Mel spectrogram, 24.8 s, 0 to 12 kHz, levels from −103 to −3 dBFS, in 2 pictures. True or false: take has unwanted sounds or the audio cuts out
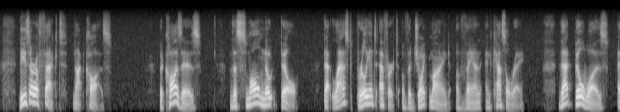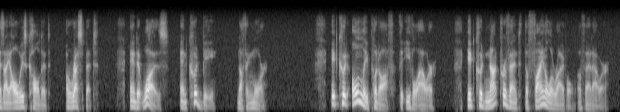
false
